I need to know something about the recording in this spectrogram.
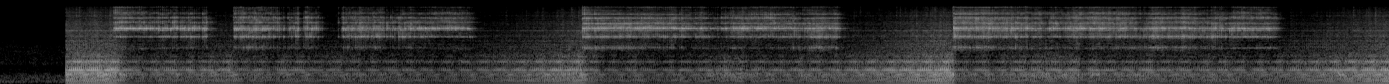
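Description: A metal tool grinds against a spinning wheel with a high scraping whine, in bursts.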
